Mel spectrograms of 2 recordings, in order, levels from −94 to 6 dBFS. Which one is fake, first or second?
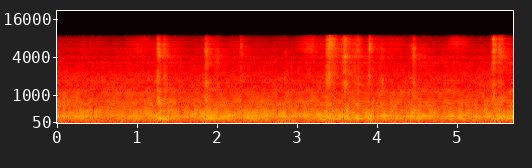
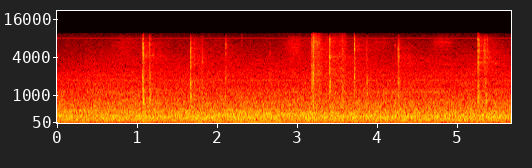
first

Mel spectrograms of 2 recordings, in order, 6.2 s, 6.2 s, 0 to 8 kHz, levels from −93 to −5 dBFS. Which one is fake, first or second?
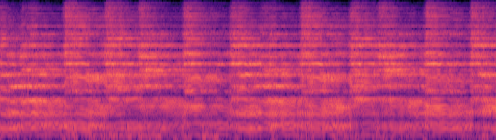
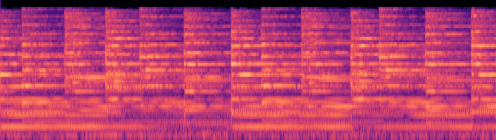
first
